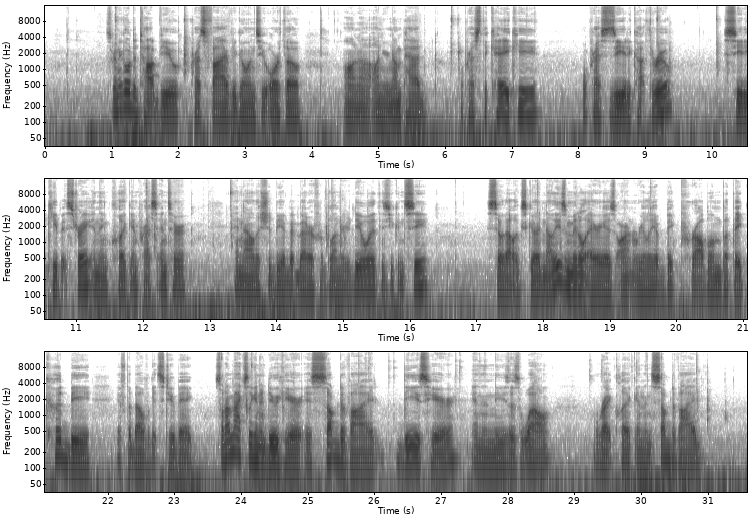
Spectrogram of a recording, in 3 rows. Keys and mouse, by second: 0.2 middle click, 0.9 KP_7, 2.0 KP_5, 6.0 k, 12.4 middle click, 13.2 KP_5, 14.7 ctrl+t, 15.0 middle click, 16.1 middle click, 17.2 middle click, 17.9 shift+middle click, 18.9 middle click, 19.6 shift+middle click, 23.6 middle click, 24.1 ctrl+z, 24.5 Tab, 26.4 shift+middle click, 27.1 click, 30.7 Tab.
